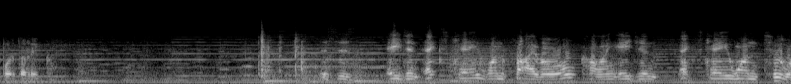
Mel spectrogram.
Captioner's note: Colonel Cabeza speaking in Spanish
